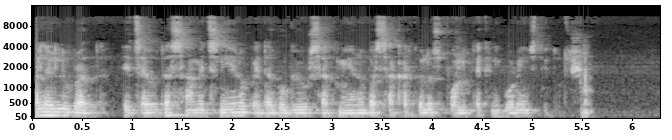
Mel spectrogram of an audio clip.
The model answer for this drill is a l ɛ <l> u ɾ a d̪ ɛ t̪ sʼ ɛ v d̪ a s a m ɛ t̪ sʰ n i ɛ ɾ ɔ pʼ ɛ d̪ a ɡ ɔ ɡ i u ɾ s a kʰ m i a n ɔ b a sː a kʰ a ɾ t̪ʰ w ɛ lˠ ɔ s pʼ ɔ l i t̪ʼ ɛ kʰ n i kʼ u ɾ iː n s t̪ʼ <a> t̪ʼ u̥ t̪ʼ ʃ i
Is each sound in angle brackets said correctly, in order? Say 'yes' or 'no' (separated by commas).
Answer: yes, no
